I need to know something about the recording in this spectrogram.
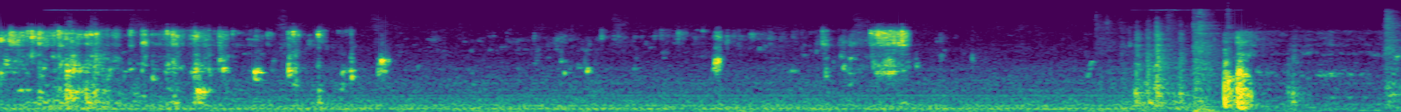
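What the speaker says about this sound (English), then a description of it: "So I'm just going to add a bit more water into the whole thing." Water is poured in with light splashing and dripping in short bursts, quiet and close, with a few clunks and handling noises near the end; no voices.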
